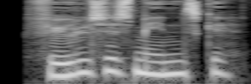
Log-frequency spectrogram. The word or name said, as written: følelsesmenneske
